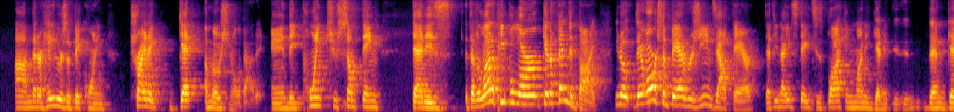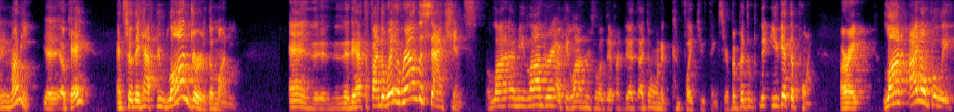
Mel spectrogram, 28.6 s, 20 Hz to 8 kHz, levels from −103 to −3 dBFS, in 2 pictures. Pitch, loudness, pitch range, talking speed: 170 Hz, -17 LUFS, 145-215 Hz, 210 wpm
